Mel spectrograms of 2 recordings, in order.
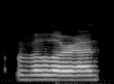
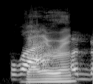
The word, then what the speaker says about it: Valorant: You know, there's the incident with Mika Daime, who potentially a lot of people were harassing because they looked at her playing Valorant. I'm not pronouncing things right. – Valorant.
